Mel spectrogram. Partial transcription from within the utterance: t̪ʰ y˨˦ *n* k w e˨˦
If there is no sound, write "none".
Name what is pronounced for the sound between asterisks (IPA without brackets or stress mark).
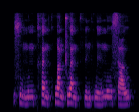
n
